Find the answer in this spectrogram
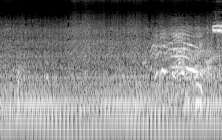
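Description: Kabaddi spectators' voices under a steady low hum, the shouting swelling and getting louder about three seconds in as a raider is tackled.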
